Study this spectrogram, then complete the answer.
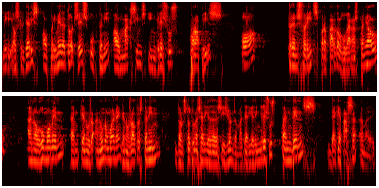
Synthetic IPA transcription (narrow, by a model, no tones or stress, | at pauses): miɾiəlˠskɾit̪ɛɾizəlˠpɾimeðət̪od͡zz̥ezupt̪əniəlˠmaksimziŋɡɾesus | pɾɔpis | o | t̪ɾənsfəɾit͡spəɾpaɾt̪ðəlˠɣ̞uβ̞ɛrnəspəɲɔlˠ | ənəlˠɣ̞umːumenəŋkɛnuzənumumẽnəŋkɛnuzalˠt̪ɾəst̪ənim | d̪ɔnst̪ot̪unəsɛɾiəðəðəsizionzəmːət̪ɛɾiəðiŋɡɾesuspənd̪enz̥ | d̪əkɛpasəʔəməðɾit̪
